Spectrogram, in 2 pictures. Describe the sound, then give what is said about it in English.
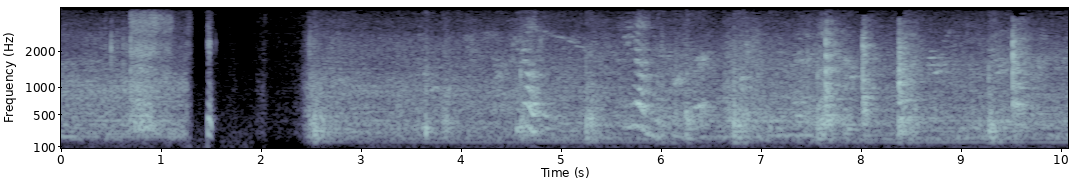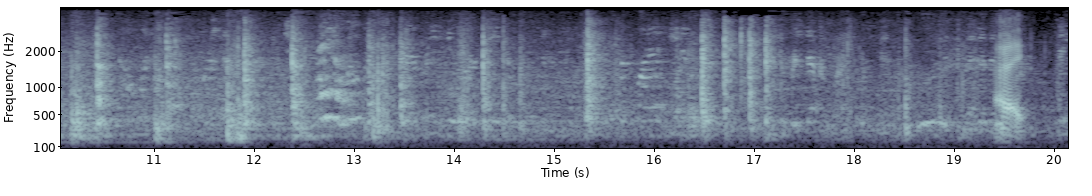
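A bedroom closet door rattles and bumps over and over in irregular bursts, fairly loud, as a pet paws and pushes at it trying to get into the closet, with a brief pause near the start. “Right now, she's trying to get into my closet.”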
